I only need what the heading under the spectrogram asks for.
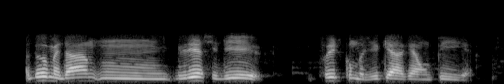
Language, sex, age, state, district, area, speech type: Manipuri, male, 30-45, Manipur, Kangpokpi, urban, conversation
